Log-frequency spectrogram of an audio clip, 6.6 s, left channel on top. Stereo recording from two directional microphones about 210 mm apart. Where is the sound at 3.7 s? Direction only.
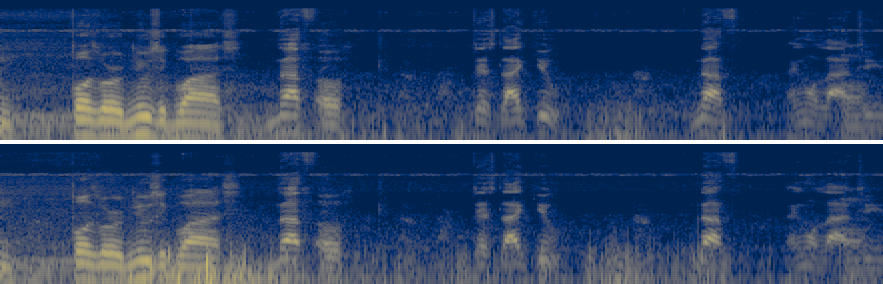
10° right (ahead or behind).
